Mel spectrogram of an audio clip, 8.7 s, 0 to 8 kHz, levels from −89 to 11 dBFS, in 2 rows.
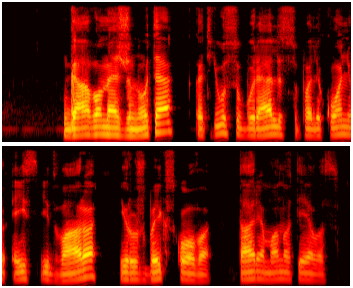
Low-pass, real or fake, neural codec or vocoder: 7.2 kHz; real; none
